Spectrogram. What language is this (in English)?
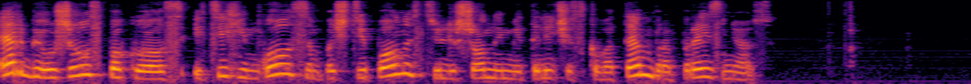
Russian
